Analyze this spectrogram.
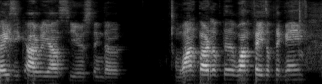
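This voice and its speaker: A man with a Polish accent speaks at a moderate pace. His high voice stays in a monotone, flat intonation. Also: long, frequent pauses, big swings in loudness. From Poland. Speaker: board game reviewer. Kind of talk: review. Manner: halting, many fillers.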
